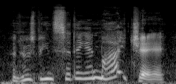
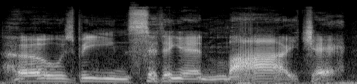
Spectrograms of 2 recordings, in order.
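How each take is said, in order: First: It is said in a kind, polite voice. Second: It is said in a deep, gruff voice.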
